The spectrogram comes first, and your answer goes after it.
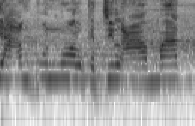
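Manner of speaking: mock him loudly like a laughing friend. A friend teasing him about size, loud mocking. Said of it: "temen gua langsung bilang begini".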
